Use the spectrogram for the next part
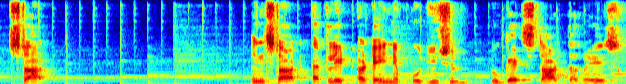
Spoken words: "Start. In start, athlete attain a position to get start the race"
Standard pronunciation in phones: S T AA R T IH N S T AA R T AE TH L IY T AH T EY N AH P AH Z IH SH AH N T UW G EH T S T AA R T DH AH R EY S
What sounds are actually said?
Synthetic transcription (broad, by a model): S T AA R T IH N S T AA R T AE T L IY T AH T EY N AH P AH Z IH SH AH N T UW G EH T S T AA R T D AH R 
